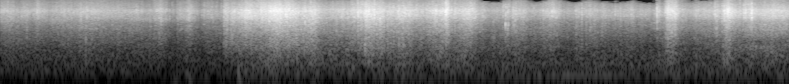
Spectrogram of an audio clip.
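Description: Several people's footsteps crunching and rustling through dry fallen leaves, getting louder about two seconds in.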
